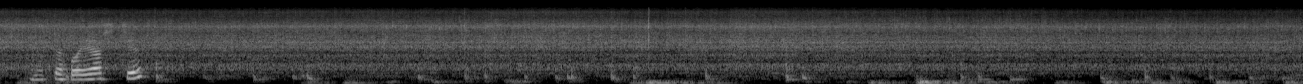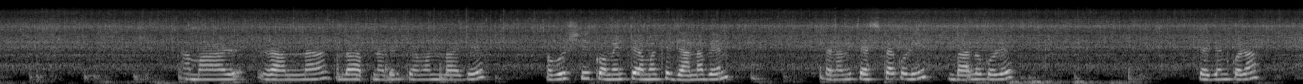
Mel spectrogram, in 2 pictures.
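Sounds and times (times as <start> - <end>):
vegetables sizzling in hot oil: 0.0 - 26.0
spatula scraping a pan: 1.4 - 15.6.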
